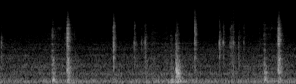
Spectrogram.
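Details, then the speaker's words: Lexus LS430 power window, likely unused for a while: motor labours with irregular clicks and soft thumps instead of a smooth whir, glass travels slowly and sticks; slow, sticking window. "Do the windows work? Yep. Little sticky cuz they probably haven't been used in a while."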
